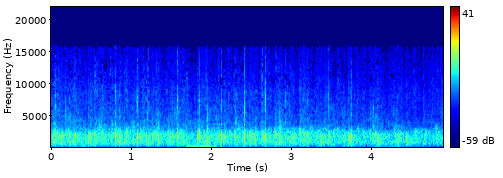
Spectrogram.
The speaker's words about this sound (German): Also erstmal danke an die Technik, trotz allem. Ist auch mal ein Applaus wert. Die Jungs dahinter haben einen super Job gemacht.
